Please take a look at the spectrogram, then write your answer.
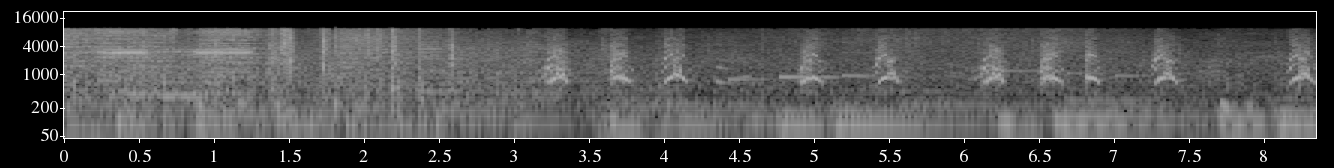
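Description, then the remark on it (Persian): A very small dog barks and yips in a quick series of sharp, high-pitched bursts over a steady background of street and traffic noise. “سگشو دیدین چقدر کوچولوه؟”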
